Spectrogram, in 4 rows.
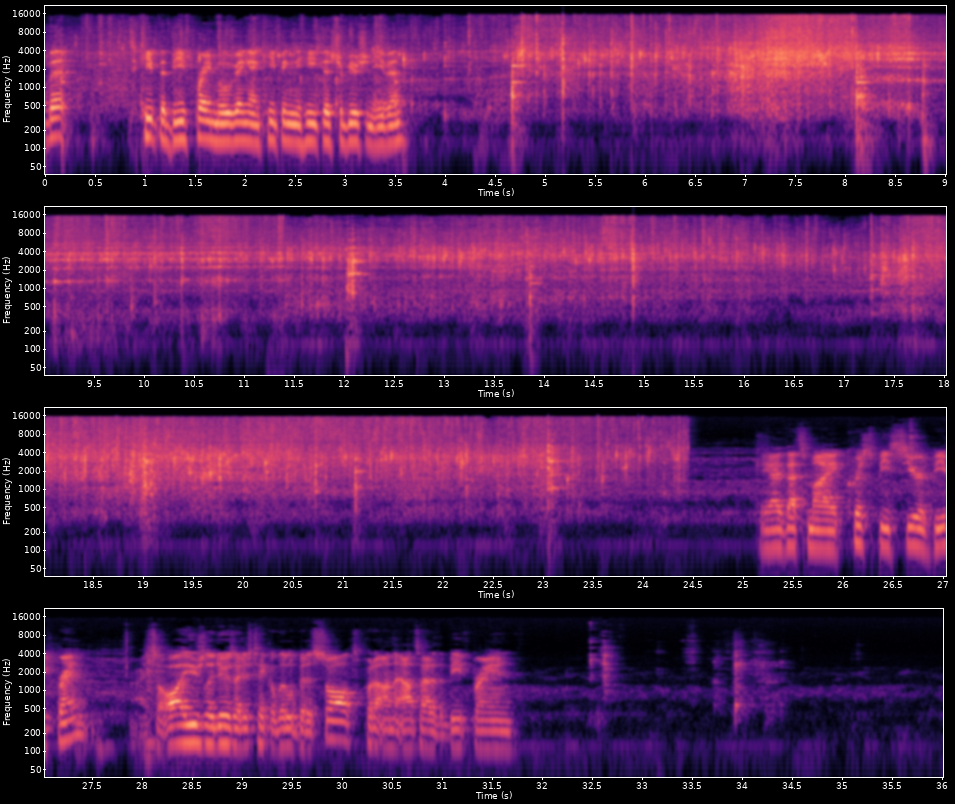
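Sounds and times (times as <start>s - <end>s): meat sizzling in a skillet: 0.0s - 24.5s.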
